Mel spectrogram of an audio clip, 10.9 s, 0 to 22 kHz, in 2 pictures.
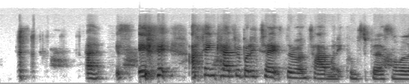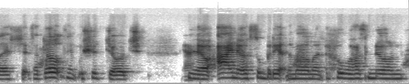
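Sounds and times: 
dogs barking at arriving postman: 0:00.6 - 0:01.0, 0:01.6 - 0:02.1, 0:05.0 - 0:06.3, 0:10.8 - 0:10.9
speech: 0:01.2 - 0:10.9.

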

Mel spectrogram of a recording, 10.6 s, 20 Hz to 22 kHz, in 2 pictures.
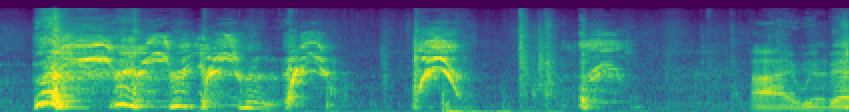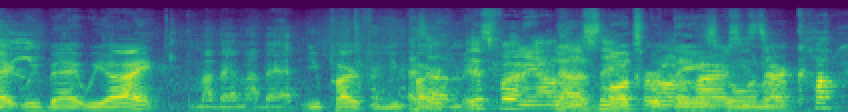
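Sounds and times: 
person coughing in short rough bursts: 0:00.2 - 0:03.0, 0:03.6 - 0:04.0
speech: 0:01.1 - 0:01.8, 0:04.7 - 0:10.6.

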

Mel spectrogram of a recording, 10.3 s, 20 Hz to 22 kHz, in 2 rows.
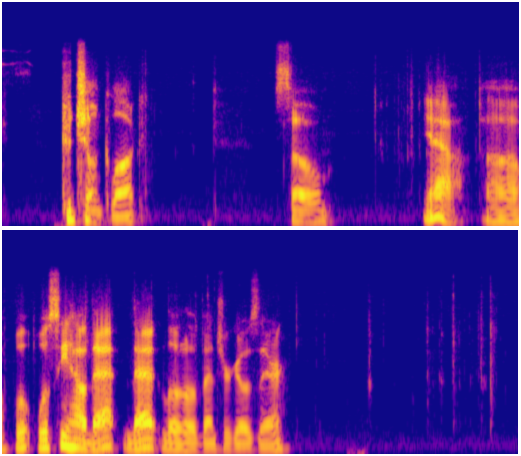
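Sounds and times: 
speech: 0:00.6 - 0:01.5, 0:02.8 - 0:03.4, 0:04.2 - 0:08.1
typing on a computer keyboard: 0:03.8 - 0:04.9, 0:07.0 - 0:07.3, 0:08.8 - 0:10.2.

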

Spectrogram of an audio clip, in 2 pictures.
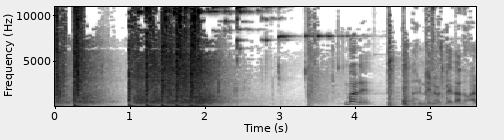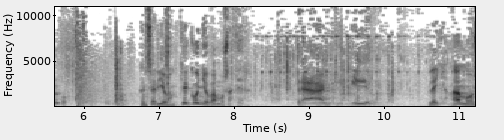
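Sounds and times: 
gunshots at a shooting gallery: 0:00.0 - 0:02.4, 0:05.9 - 0:06.4
speech: 0:03.9 - 0:06.1, 0:06.8 - 0:11.2.

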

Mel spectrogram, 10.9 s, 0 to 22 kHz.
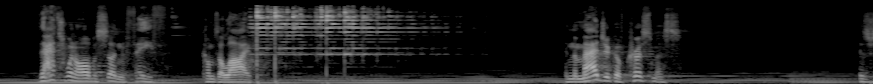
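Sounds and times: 
speech: 0:00.5 - 0:03.4, 0:07.1 - 0:08.6
small bell ringing: 0:03.0 - 0:05.9.

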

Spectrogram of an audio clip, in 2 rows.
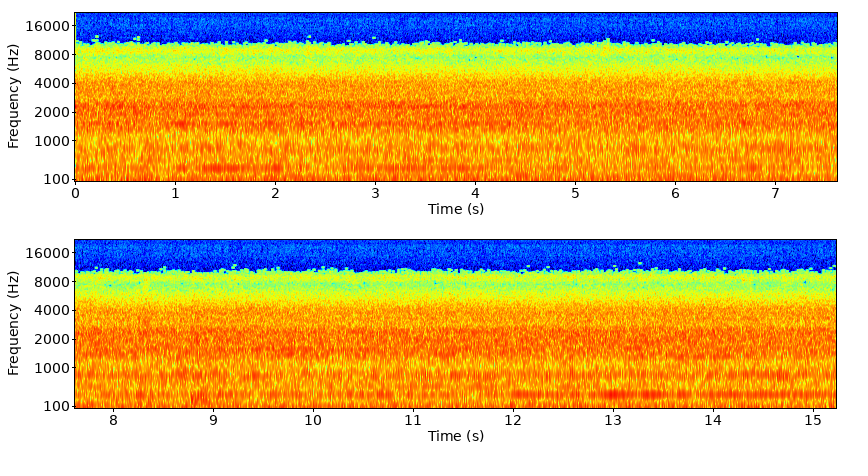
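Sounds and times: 
local train 117 series motors and running gear roaring in a tunnel: 0:00.0 - 0:15.2.

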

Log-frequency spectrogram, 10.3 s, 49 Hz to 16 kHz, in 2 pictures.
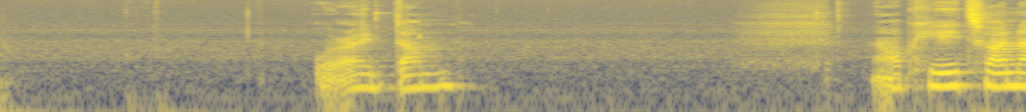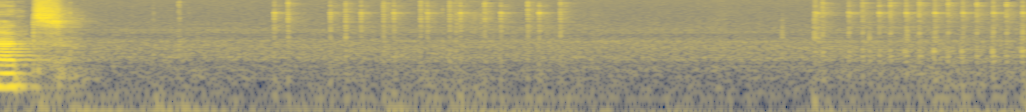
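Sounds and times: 
speech: 0:01.7 - 0:02.4, 0:04.4 - 0:05.6
computer mouse clicking: 0:05.9 - 0:08.0, 0:09.0 - 0:10.2.

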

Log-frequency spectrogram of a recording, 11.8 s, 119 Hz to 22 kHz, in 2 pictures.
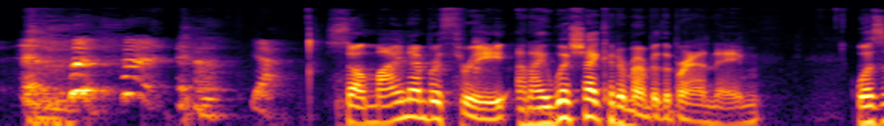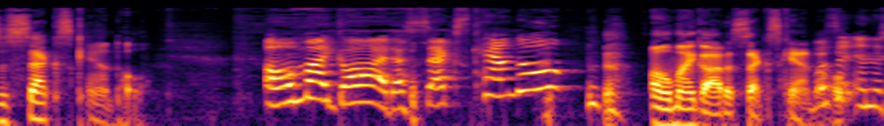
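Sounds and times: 
person coughing harshly: 0:00.0 - 0:01.6
speech: 0:02.3 - 0:07.1, 0:07.7 - 0:11.7.

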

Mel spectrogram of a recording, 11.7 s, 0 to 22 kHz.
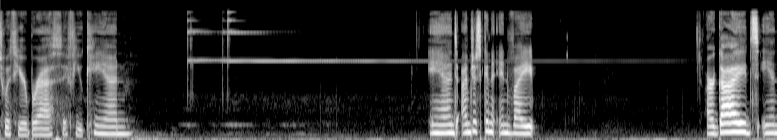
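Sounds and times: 
speech: 0:00.0 - 0:02.1, 0:06.4 - 0:08.1, 0:10.6 - 0:11.6
low hum: 0:00.0 - 0:11.6
hand bells ringing: 0:02.8 - 0:11.6.

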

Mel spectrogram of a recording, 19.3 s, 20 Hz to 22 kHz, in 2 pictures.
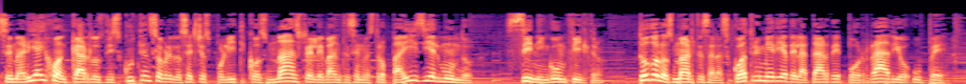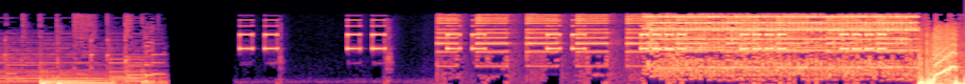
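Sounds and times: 
speech: 0:00.0 - 0:10.2
alarm clock ringing: 0:14.0 - 0:18.8.

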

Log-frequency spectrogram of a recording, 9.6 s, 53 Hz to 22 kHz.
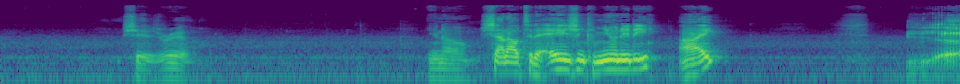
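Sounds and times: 
speech: 0:01.2 - 0:02.0, 0:04.3 - 0:07.2
loud burp: 0:09.0 - 0:09.5.

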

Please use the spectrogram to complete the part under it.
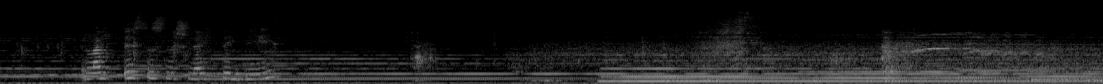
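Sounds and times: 
steady tonal drone: 0:00.0 - 0:11.0
speech: 0:00.8 - 0:03.0, 0:06.0 - 0:06.4
startled horse neighing: 0:08.4 - 0:11.0.

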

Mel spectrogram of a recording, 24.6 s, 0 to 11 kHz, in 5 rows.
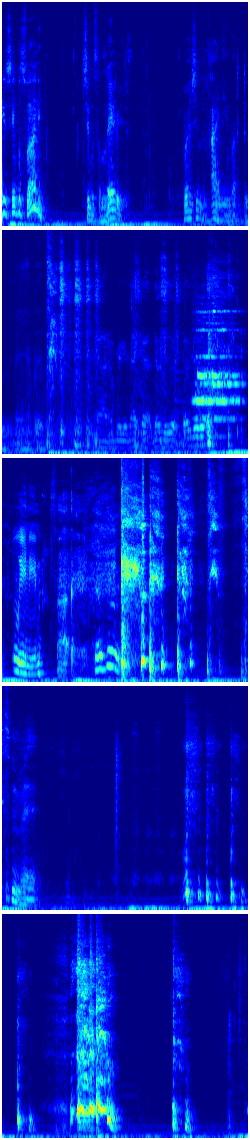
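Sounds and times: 
speech: 0:00.0 - 0:01.0, 0:01.6 - 0:02.6, 0:03.6 - 0:06.2, 0:07.2 - 0:13.2, 0:14.9 - 0:15.5
harsh repeated coughing in fits: 0:12.2 - 0:15.0, 0:21.0 - 0:22.0, 0:23.1 - 0:23.6.

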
